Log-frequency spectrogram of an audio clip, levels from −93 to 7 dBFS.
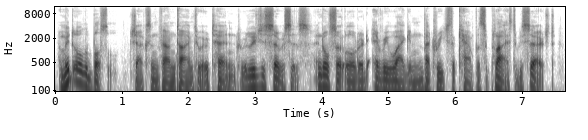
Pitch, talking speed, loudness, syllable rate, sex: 95 Hz, 195 wpm, -21 LUFS, 5.9 syllables/s, male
